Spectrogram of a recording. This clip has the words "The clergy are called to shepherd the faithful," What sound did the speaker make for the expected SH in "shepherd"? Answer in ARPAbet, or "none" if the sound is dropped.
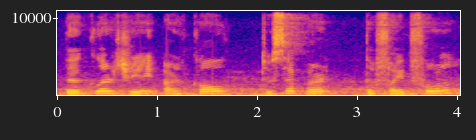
S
